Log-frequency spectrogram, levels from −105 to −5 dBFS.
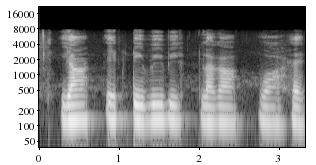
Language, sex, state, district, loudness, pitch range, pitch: Hindi, male, Rajasthan, Jaipur, -23 LUFS, 120-130 Hz, 130 Hz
